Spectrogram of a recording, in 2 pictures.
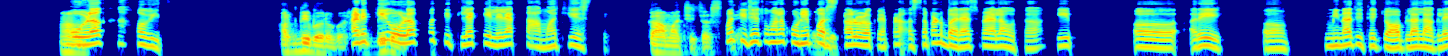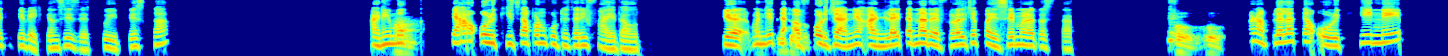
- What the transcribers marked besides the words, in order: in English: "व्हेकन्सीज"; other noise
- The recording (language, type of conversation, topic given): Marathi, podcast, काम म्हणजे तुमच्यासाठी फक्त पगार आहे की तुमची ओळखही आहे?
